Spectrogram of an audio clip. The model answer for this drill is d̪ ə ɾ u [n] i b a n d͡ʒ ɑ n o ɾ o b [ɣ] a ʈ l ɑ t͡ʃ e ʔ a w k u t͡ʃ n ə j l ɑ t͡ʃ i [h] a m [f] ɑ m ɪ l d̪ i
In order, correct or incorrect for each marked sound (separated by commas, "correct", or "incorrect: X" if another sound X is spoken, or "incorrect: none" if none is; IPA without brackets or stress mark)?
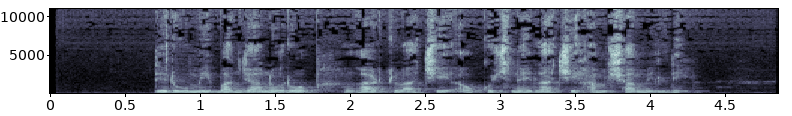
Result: incorrect: m, correct, correct, incorrect: ʃ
